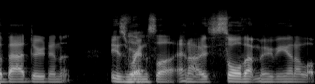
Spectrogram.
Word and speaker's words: Rinzler: Because I think I was calling it Rizler, like the Rolly papers. Ah, right. Yeah, you were. But it's Rinzler, which I stole that from Tron Legacy, so that was cool.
